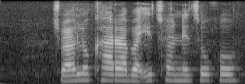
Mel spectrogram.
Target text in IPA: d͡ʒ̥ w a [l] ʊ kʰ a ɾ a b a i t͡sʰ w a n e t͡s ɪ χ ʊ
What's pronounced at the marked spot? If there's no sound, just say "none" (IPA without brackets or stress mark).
l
